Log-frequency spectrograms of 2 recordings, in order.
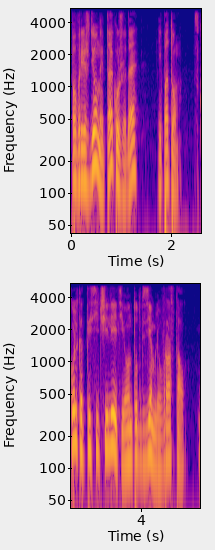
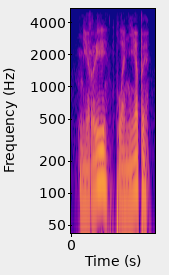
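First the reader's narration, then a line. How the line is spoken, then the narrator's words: Muttering. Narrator (Russian): пробормотал Пригоршня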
